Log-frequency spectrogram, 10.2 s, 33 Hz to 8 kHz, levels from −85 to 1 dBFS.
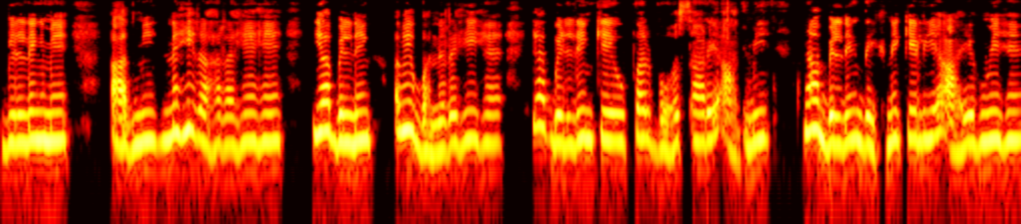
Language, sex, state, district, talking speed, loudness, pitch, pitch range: Hindi, female, Bihar, Saran, 165 wpm, -17 LUFS, 250 Hz, 235-265 Hz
